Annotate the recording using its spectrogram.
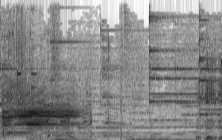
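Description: A cartoon sheep bleat sound effect: one drawn-out baa lasting about a second at the start, over bouncy children's Christmas music.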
